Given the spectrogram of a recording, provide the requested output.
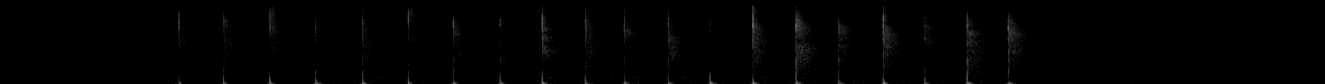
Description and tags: Slap Hands
Me slapping my right hand against the top of my left hand.
hands, MTC500-M002-s13, slap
